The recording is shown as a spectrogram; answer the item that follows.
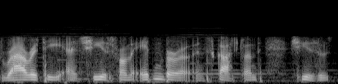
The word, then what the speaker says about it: Rarity: Would be pronounced Rarity sometimes in Ireland or here, but she pronounces it Rarity, and she is from Edinburgh in Scotland.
